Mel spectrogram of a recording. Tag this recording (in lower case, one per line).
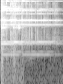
bell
